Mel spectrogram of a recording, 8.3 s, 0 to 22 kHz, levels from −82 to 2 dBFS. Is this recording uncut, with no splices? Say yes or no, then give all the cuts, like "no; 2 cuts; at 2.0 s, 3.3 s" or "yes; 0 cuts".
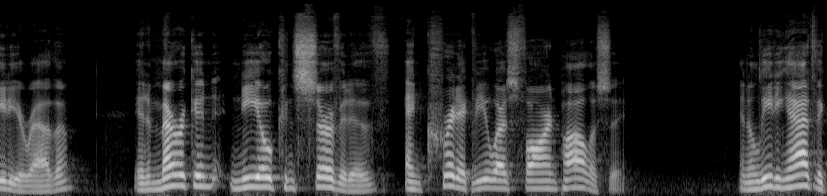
no; 2 cuts; at 4.0 s, 4.7 s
